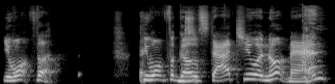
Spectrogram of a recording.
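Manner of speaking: high-pitched, put-on Cockney; Cockney-skewed impression. Nicole coaching Bradley about winning a statue, in wobbly Cockney. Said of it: "skewing a little bit Cockney".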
